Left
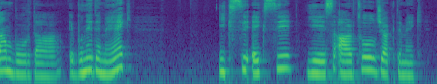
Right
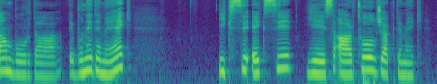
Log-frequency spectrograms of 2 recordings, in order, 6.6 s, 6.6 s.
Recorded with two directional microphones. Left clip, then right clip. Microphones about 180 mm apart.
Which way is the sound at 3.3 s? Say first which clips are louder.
Right 9 dB; 40° right (ahead or behind).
